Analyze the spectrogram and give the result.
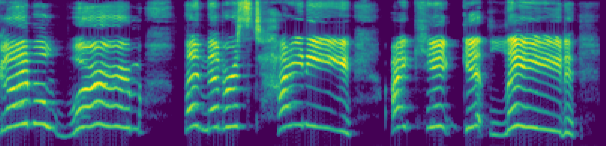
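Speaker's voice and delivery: very high, slow, drawn-out put-on groveling. Retelling how a caught man grovels on the floor: imitating a groveling apology. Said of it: "prostrates himself on the floor".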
